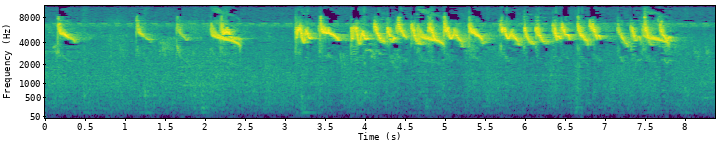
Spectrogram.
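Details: Japanese white-eye singing to call the flock: a few spaced high chirps, then a rapid, continuous twittering run of thin descending notes, roughly one per third of a second, high and bright.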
